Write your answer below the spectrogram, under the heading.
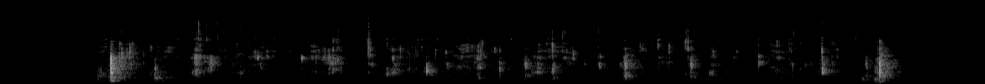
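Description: A bare hand squishing raw chicken pieces through a thick, wet green yogurt-and-herb marinade in a stainless-steel bowl. It makes irregular wet squelches that start about a second in and stop near the end, with the loudest ones at the start and near the end.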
